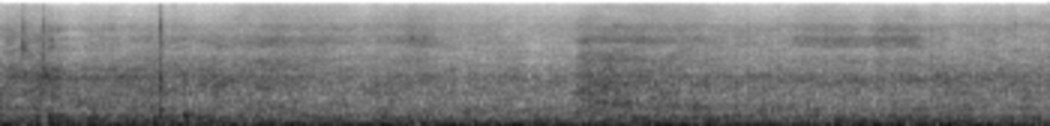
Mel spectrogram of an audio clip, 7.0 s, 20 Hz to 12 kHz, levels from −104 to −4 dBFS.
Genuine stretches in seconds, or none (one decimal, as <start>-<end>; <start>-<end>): none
